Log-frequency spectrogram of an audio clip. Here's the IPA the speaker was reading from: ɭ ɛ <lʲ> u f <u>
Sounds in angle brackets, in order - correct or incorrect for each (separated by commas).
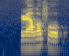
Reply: incorrect, incorrect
